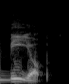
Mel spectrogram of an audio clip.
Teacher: she overcorrected and she called me Elder Biyop, because she replaced that sh with a y.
